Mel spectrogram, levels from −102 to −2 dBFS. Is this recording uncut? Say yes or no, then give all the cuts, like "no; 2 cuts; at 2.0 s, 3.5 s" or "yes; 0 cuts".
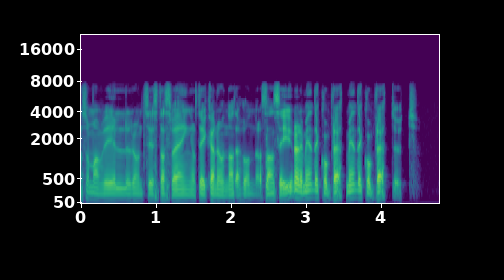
no; 4 cuts; at 1.5 s, 2.0 s, 2.8 s, 3.5 s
